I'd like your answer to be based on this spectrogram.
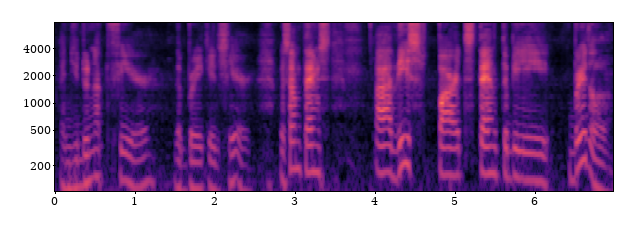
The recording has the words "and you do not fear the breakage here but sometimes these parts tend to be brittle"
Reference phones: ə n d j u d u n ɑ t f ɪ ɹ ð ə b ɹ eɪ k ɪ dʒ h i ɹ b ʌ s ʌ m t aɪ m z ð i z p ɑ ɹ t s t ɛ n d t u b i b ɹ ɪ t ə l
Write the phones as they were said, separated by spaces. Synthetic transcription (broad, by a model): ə n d j u d u n ɑ t f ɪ ɹ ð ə b ɹ eɪ k ɪ dʒ h i ɹ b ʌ s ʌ m t aɪ m s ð i s p ɑ ɹ t s t ɛ n d t u b i b ɹ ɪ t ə l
